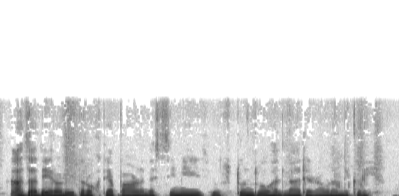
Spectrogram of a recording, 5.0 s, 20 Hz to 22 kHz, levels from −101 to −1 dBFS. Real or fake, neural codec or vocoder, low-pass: real; none; 10.8 kHz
